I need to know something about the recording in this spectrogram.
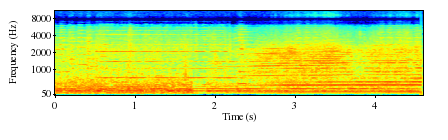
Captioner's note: engine humming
